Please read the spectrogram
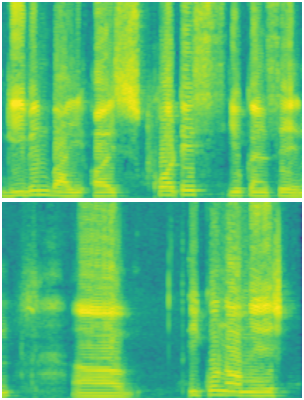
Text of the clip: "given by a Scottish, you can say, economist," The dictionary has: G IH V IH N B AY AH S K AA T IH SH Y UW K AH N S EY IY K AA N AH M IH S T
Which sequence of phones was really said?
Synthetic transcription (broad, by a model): G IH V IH N B AY AH S K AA T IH S Y UW K AH N S EY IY K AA N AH M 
